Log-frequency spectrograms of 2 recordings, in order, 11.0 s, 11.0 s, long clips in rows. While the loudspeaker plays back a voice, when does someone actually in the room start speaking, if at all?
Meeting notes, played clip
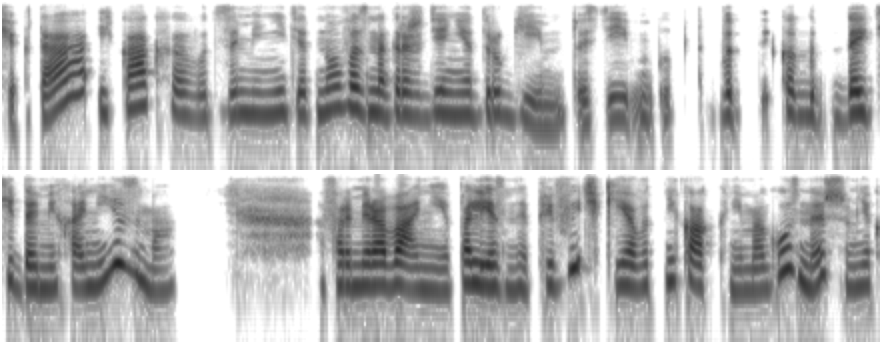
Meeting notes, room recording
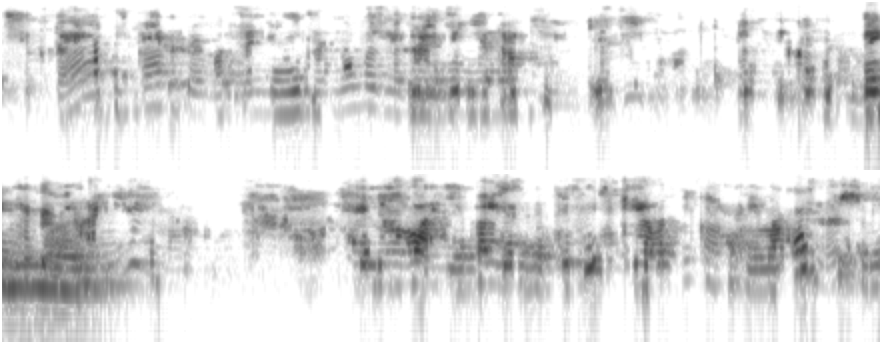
5.5 s

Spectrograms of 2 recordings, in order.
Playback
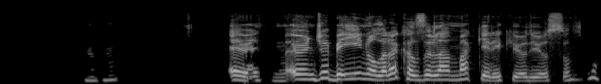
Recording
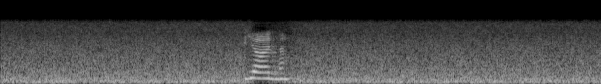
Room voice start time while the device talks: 2.4 s

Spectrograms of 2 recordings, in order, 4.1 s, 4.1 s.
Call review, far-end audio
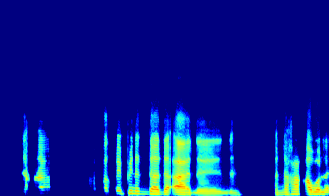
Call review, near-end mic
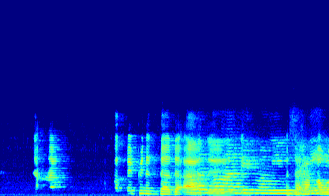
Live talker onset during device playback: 2.3 s

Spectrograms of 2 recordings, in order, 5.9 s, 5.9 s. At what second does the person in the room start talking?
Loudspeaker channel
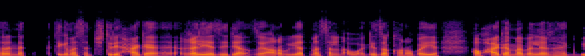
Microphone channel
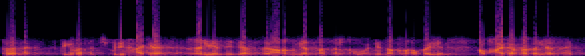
none

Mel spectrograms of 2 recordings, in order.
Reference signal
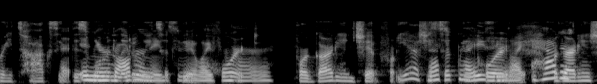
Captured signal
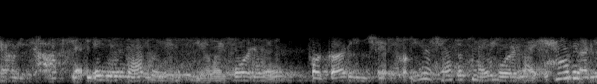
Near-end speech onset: none

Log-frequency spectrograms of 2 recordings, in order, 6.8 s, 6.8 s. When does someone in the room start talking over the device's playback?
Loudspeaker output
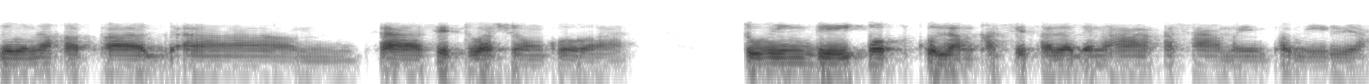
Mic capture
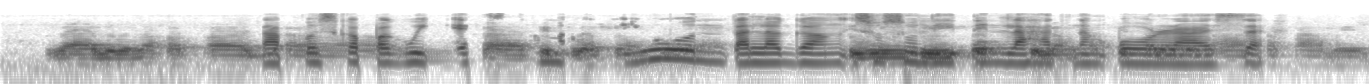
1.3 s

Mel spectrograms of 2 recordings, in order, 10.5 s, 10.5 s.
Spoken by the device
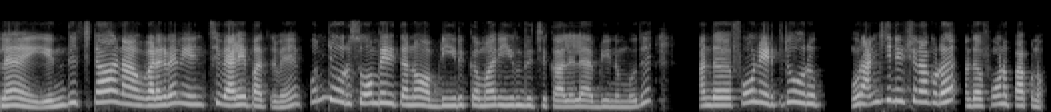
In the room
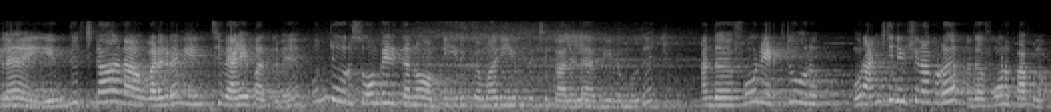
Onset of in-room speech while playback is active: none

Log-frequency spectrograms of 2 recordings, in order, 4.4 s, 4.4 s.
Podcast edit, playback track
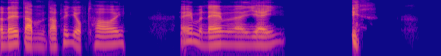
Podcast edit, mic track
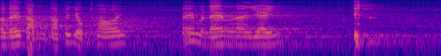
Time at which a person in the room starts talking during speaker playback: none

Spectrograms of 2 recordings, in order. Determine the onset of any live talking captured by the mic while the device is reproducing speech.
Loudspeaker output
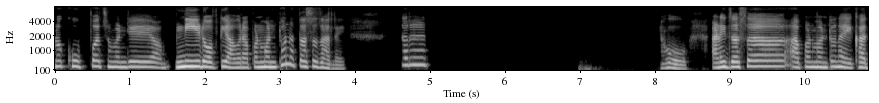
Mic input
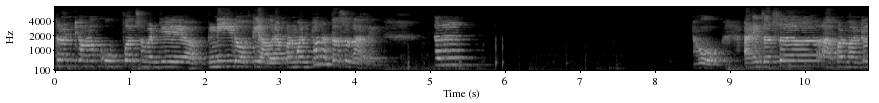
none

